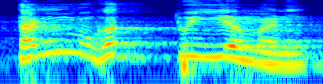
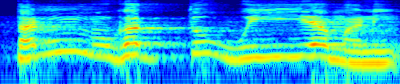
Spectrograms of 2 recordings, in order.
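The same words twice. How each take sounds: First: "தன்முகத்துய்ய மணி" run together as one word, slow; joined reading. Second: "தன்முகத்து உய்ய மணி" said slowly, with a clear break before உய்ய; split reading. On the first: Teacher to audience, showing the joined reading slowly. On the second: Teacher to audience, showing the split reading slowly. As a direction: separate தன்முகத்து from உய்ய, leaning on உய்ய. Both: Shown as a demonstration. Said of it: "இத ரெண்டு விதமாக பொருள் சொல்கிறார்கள்".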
